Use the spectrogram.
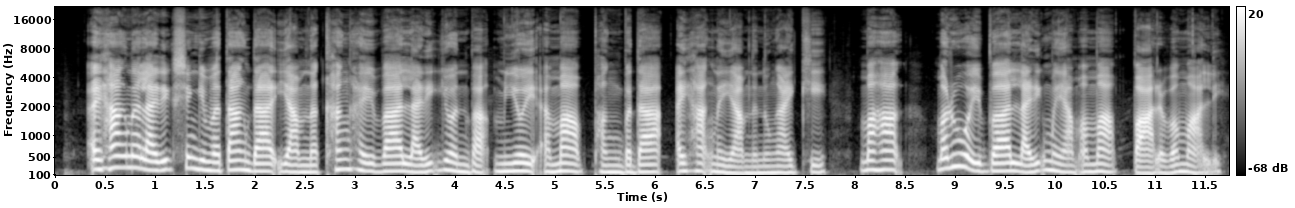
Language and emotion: Manipuri, happy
